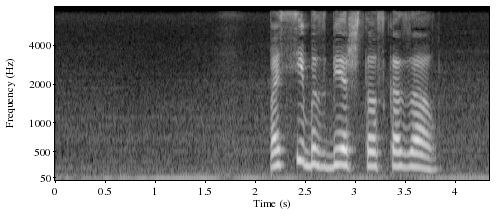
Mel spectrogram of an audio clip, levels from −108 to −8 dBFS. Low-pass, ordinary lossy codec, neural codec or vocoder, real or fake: 7.2 kHz; MP3, 64 kbps; none; real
